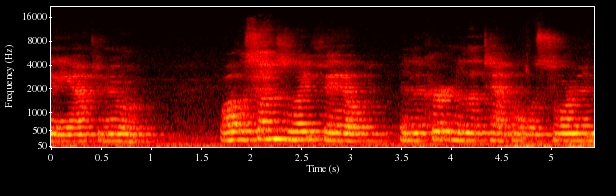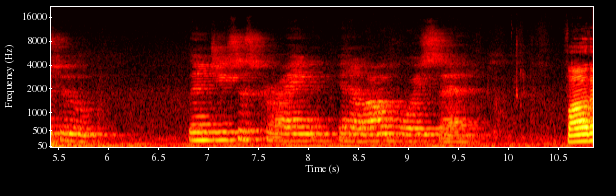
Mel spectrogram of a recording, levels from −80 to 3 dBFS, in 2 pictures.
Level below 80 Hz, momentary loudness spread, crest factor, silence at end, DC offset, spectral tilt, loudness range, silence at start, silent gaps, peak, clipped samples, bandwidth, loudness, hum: -42 dBFS; 19 LU; 24 dB; 0 s; under 0.1%; -5.5 dB/octave; 2 LU; 0 s; none; -2 dBFS; under 0.1%; 19.5 kHz; -27 LUFS; none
